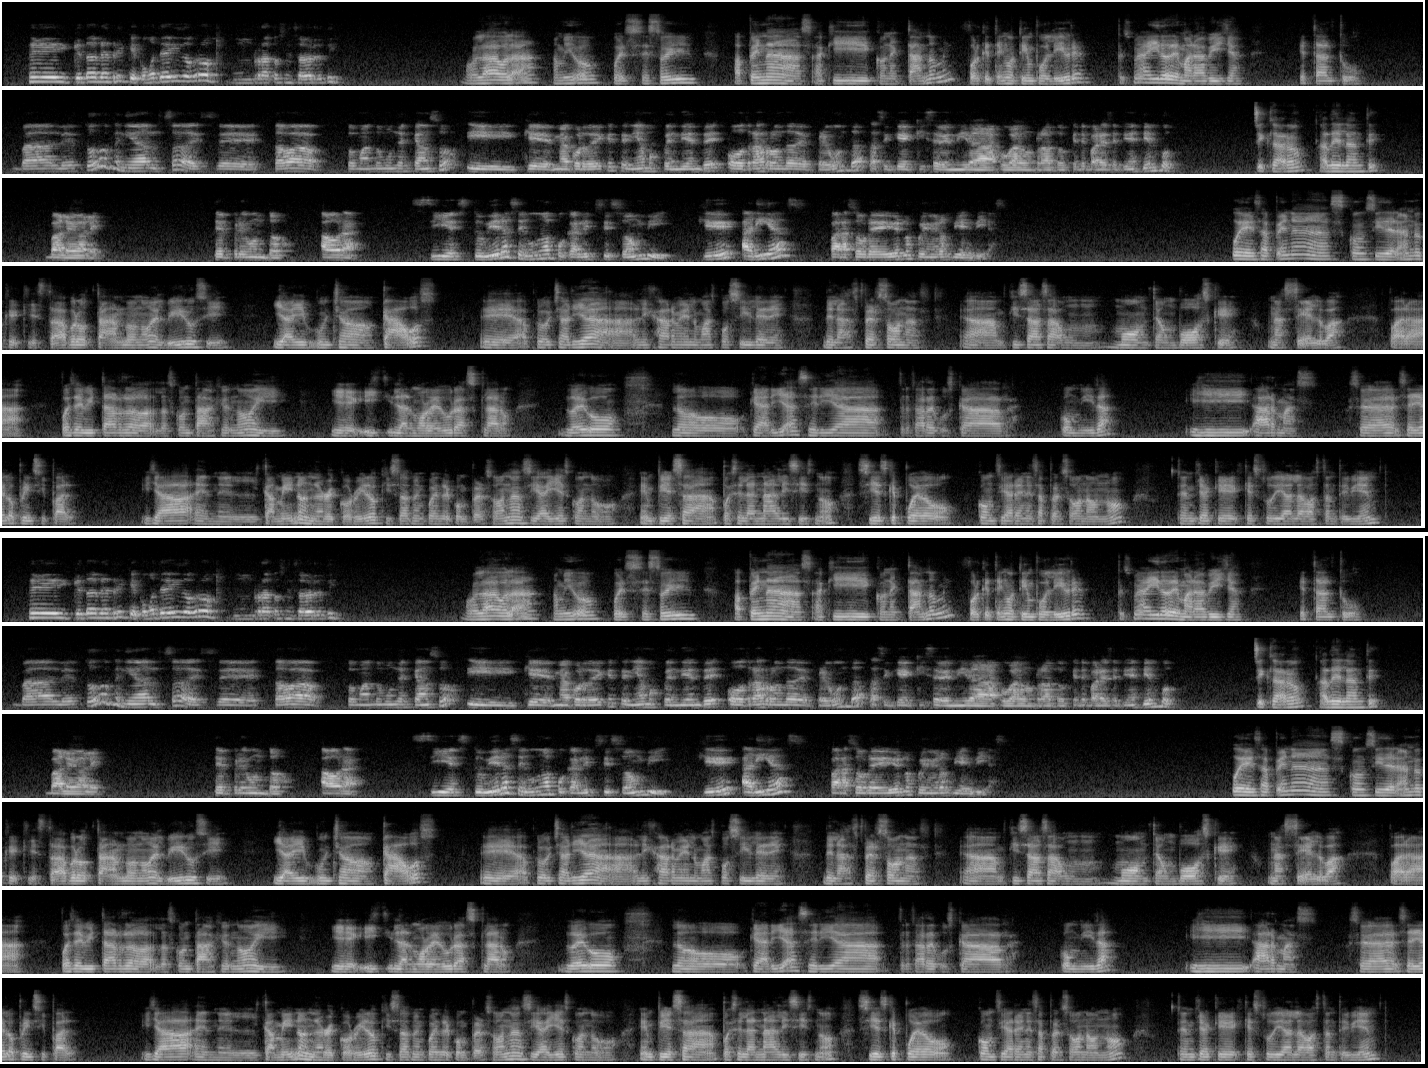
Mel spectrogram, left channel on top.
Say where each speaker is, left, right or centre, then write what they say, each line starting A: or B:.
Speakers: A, on the left (about 75°); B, on the right (about 25°).
A: Hey, ¿qué tal, Enrique? ¿Cómo te ha ido, bro? Un rato sin saber de ti.
B: Hola, hola, amigo. Pues estoy apenas aquí conectándome porque tengo tiempo libre. Pues me ha ido de maravilla. ¿Qué tal tú?
A: Vale, todo genial, ¿sabes? Eh, estaba tomándome un descanso y que me acordé que teníamos pendiente otra ronda de preguntas, así que quise venir a jugar un rato. ¿Qué te parece? ¿Tienes tiempo?
B: Sí, claro, adelante.
A: Vale, vale. Te pregunto, ahora, si estuvieras en un apocalipsis zombie, ¿qué harías para sobrevivir los primeros 10 días?
B: Pues apenas considerando que, que está brotando, ¿no? El virus y, y hay mucho caos, eh, aprovecharía a alejarme lo más posible de, de las personas, ah, quizás a un monte, a un bosque, una selva, para pues evitar lo- los contagios, ¿no? Y, y, y- y las mordeduras, claro. Luego, lo que haría sería tratar de buscar comida y armas. O sea, sería lo principal. Y ya en el camino, en el recorrido, quizás me encuentre con personas y ahí es cuando empieza pues el análisis, ¿no? Si es que puedo confiar en esa persona o no. Tendría que, que estudiarla bastante bien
